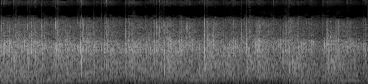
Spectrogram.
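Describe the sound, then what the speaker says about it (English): A crowd at a mayoral candidates forum applauds, loud, dense clapping that continues steadily with no pauses. "Let's give them a round of applause."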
